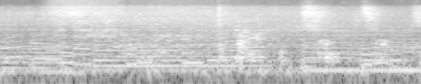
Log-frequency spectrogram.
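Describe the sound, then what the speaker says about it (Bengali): Potato, eggplant and puti fish curry bubbling in a pan with water added, a steady close sizzle and simmer with a few brief louder stirring or spattering bursts. "ঝোলটা কিন্তু ফুটে উঠেছে"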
